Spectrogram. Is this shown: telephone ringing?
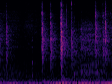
no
